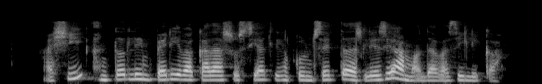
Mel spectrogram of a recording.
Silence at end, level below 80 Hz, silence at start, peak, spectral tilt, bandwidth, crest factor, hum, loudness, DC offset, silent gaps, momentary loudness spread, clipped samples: 0.45 s; -64 dBFS; 0.45 s; -4 dBFS; -5.5 dB/octave; 8.2 kHz; 18 dB; none; -21 LUFS; under 0.1%; none; 9 LU; under 0.1%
